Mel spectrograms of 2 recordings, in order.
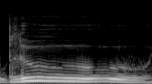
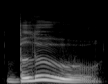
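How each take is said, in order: First: The vowel is stretched out very long. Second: The vowel is stretched a little longer. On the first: The speaker calls it wrong. "não precisa ser grande assim" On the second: The speaker calls it right. "esticando quase o som"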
